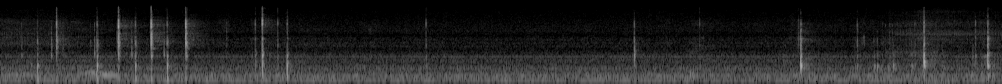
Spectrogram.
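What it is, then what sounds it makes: Plastic game controller tapped and clicked. Fingertips tap and click near the shoulder buttons and top shell of a hollow, transparent plastic Xbox One Afterglow game controller. About fourteen short, bright plastic clicks stop almost instantly: a quick cluster in the first second and a half, then scattered taps. A faint low hum sits underneath.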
